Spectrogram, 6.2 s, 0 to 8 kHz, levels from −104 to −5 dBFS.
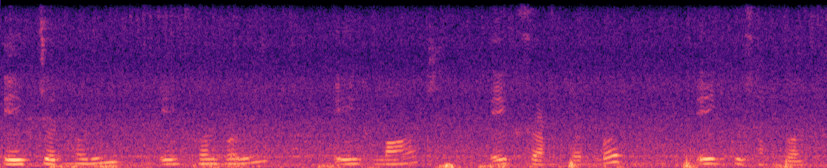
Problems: constant background noise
